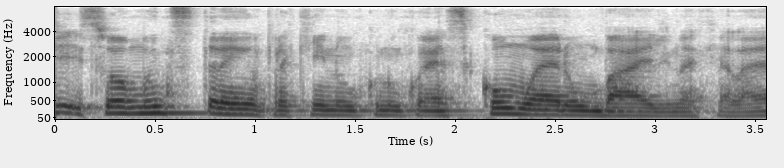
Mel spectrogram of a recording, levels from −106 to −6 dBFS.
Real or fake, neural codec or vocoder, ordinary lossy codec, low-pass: real; none; none; none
